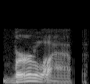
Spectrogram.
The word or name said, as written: burlap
